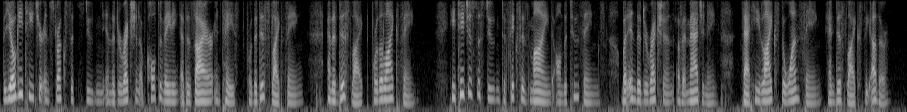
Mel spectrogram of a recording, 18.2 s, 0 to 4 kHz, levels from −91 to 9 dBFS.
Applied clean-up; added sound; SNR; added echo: none; none; none; none.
